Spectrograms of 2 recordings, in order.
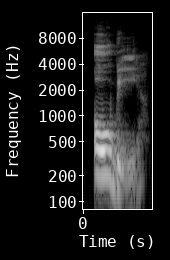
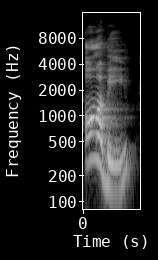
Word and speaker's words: Obi: I will probably butcher the o sound you're supposed to make for this this is an Obie not an Obby not an Abby and not supposed to be like Obi-Wan unless maybe it's like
